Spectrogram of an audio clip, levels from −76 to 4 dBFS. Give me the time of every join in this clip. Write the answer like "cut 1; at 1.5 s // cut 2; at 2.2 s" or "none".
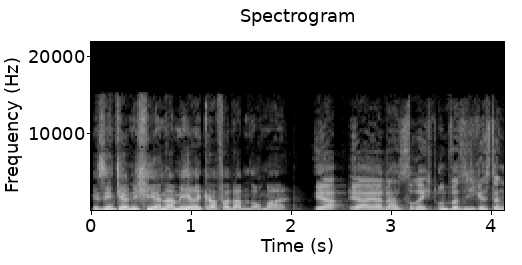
none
